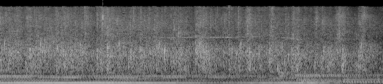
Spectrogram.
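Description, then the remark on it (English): An audience gives God a praise clap, clapping steadily and loudly, a dense wash of applause over a low sustained organ or keyboard chord that shifts partway through. “Come on, let's give God a praise clap today.”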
